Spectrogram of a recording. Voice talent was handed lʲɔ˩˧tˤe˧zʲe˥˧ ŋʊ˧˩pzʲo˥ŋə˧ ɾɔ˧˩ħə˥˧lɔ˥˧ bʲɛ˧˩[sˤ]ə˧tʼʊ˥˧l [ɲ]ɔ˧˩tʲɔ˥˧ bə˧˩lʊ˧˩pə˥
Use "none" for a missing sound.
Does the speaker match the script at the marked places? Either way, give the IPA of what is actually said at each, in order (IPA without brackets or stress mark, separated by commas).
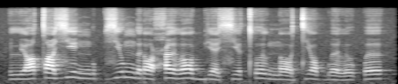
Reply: sʲ, n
